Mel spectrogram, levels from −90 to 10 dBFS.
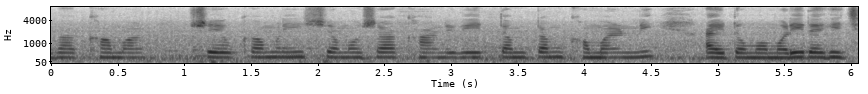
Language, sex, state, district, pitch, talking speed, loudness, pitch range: Gujarati, female, Gujarat, Valsad, 215 Hz, 120 wpm, -16 LUFS, 210-225 Hz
